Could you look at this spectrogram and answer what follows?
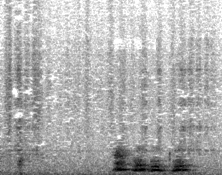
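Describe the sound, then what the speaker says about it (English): A dog fusses and barks at squirrels outdoors, a short cluster of faint, distant yaps and whines in two brief bursts against a quiet background. "And that's my dog, one of them, fussing at the squirrels."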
